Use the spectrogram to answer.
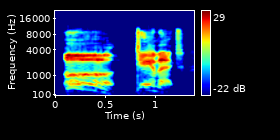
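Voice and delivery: acted frustration; mock annoyed. Shown as a demonstration. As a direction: demo the same flare of anger. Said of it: "and you go".

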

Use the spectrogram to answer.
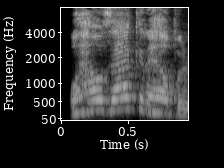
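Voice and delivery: high, puzzled question; mock woman's voice. Husband telling a joke, mimicking the puzzled wife in a high voice. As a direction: pitch way up as the baffled wife. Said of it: "the woman's like".

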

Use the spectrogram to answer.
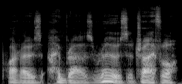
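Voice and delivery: plain reading voice

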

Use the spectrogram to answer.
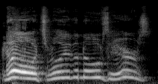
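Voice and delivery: high, loud hammed-up protest; mock protesting. Boyfriend denying to girlfriend he cried, high mock protest.

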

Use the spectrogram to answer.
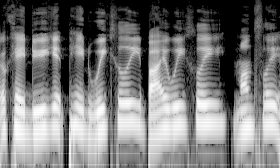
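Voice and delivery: high, prim clerk voice; mock official asking; bureaucratic questioning. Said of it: "they were like".

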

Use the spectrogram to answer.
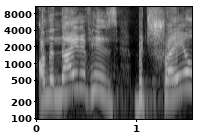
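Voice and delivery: normal talking voice

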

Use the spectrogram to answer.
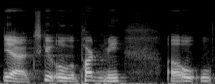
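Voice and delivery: put-on Canadian accent. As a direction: keep apologizing like a Canadian. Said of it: "sounds like a Canadian".

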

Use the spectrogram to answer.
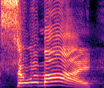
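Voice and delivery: high squeaky mock reply; Amber's reply. Amber answers Gorblin's confession in a high mock voice. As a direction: pipe it up high as a playful echo. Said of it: "And she's like".

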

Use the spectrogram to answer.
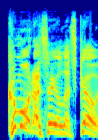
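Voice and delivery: high, eager rally cry; hyped-up cheer. Shown as a demonstration. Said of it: "It wasn't like".

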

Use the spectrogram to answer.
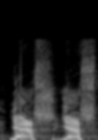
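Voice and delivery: high mock eager cheer; fervent crowd shout. Crowd shouting with fervor to Blondin, high mock cheer. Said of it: "the crowd shouts with fervor".

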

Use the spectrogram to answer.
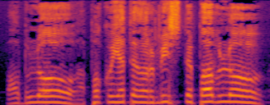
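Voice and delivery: a loud, booming call across the room. Retold or imitated. Fermín calling to Pablo in the hotel room at night, loud booming call. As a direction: boom it out like a big-voiced old pastor. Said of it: "Tiene así la voz bien fuerte el hermano Fermín".

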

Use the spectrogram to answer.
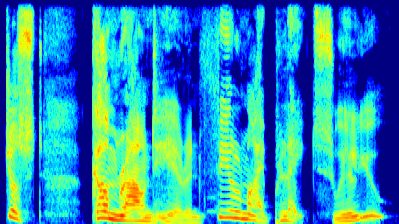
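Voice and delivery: slow, loud dragon flattery; butter him up in a heavy beast voice; flattering dragon. Acted. Dragon orders the smith.

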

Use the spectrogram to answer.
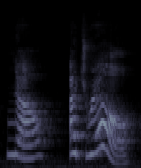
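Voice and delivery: slow, high deadpan; nonchalant. Retold or imitated. Imitating Angela answering the camper, mock nonchalant. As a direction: casually state it like nothing. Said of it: "the delivery of her just, like, so nonchalant".

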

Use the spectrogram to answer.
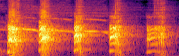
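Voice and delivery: high breathless cackle; unhinged evil laugh. Pretend. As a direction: cackle like a madman. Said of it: "That's a good one".

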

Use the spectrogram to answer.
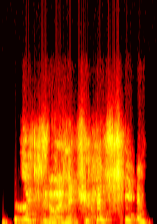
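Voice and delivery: high-pitched, laughing through the words; laughing confession. Real, not acted. Admits to his friend he threw it away, laughing helplessly. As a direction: crack up while admitting it.

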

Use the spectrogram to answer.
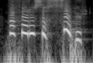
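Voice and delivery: high, loud crying question; crying down the phone to her boyfriend; tearful wail. Retold or imitated. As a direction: wail it out through tears. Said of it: "började störttjuta".

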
